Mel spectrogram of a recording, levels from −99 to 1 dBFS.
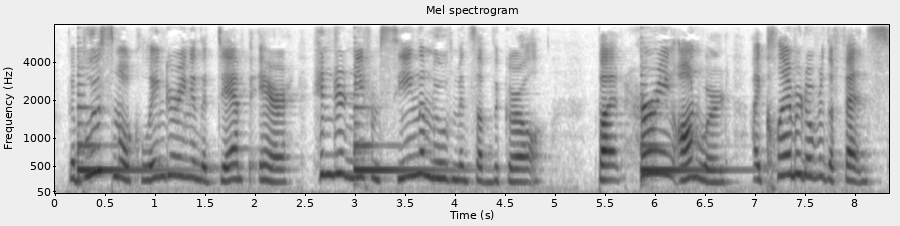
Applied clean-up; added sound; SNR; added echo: none; Plucked string instrument; 4 dB; none.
